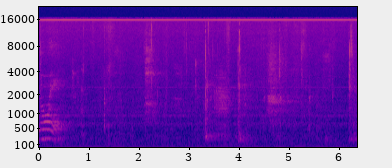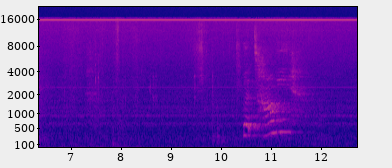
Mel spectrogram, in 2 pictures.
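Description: A young woman speaks in an echoing hall, pausing often.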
